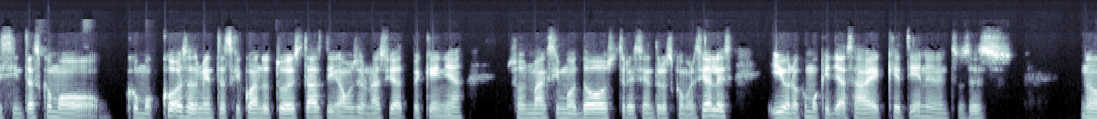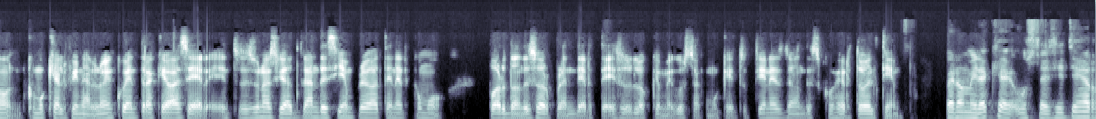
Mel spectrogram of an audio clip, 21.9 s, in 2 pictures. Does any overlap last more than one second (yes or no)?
no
